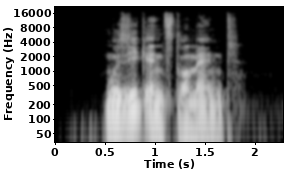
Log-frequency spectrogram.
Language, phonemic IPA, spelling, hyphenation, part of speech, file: German, /muˈziːkʔɪnstʁuˌmɛnt/, Musikinstrument, Mu‧sik‧in‧s‧t‧ru‧ment, noun, De-Musikinstrument.oga
- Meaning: musical instrument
